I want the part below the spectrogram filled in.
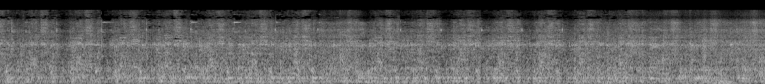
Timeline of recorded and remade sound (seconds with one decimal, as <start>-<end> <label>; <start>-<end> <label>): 0.0-3.2 recorded; 3.2-3.7 remade; 3.7-6.3 recorded; 6.3-7.7 remade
